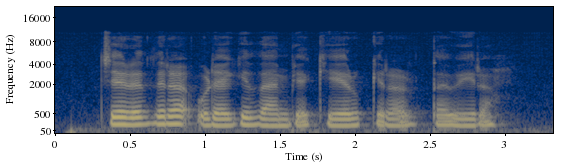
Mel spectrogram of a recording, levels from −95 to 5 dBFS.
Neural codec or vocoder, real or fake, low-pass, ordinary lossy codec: none; real; 10.8 kHz; none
